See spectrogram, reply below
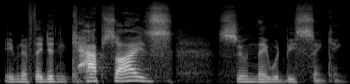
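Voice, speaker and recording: A middle-aged male pastor preaching a sermon, shifting between hushed storytelling and loud, impassioned outbursts. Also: medium pitch, measured pace.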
